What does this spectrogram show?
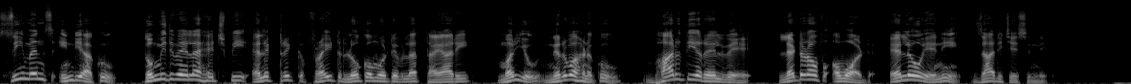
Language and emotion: Telugu, neutral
